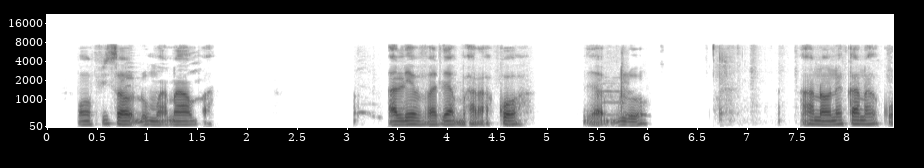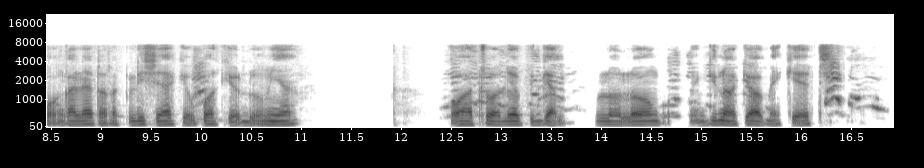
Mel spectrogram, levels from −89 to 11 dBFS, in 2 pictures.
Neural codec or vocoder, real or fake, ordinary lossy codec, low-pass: none; real; AAC, 48 kbps; 7.2 kHz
